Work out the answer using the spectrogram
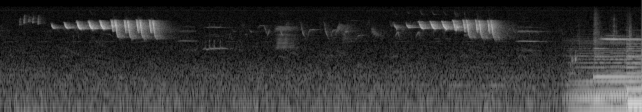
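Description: A songbird singing two phrases a few seconds apart, each a quick run of high, evenly spaced notes lasting about a second and a half, over faint outdoor hiss. Acoustic guitar music comes in near the end.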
